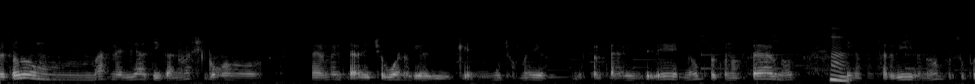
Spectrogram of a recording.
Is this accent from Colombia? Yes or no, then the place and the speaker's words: no; Argentina; Yo soy argentino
